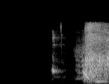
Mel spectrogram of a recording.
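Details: Sneezing fit at a desk: a brief catching intake of breath, then a loud forceful sneeze, the final one of the fit.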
